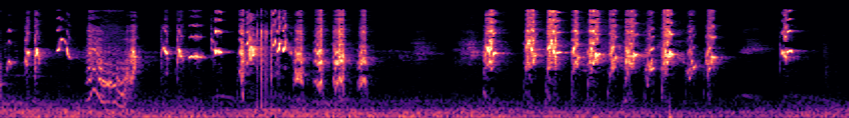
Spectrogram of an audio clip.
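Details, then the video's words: Jalak kebo, or Javan myna, an untrained bird, calling nonstop with sharp clipped whistles and harsh bursts, including a rapid series of about a dozen clicks in the second half. "Ocehan Jalak Kebo Super Gacor Tak Henti Bunyi"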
